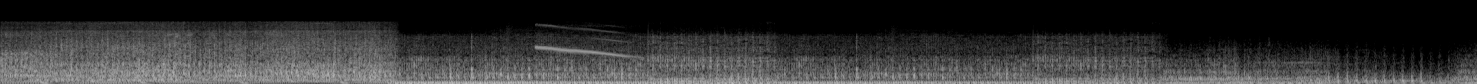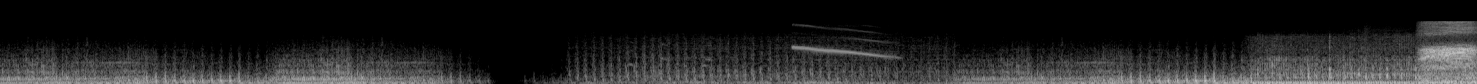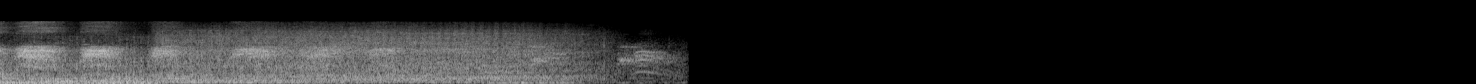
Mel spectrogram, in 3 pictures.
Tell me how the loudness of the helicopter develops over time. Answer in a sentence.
The volume of the helicopter goes down, then up.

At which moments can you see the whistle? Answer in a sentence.
You can hear the whistle from 5.3 to 6.5 s and from 22.6 to 23.8 s.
